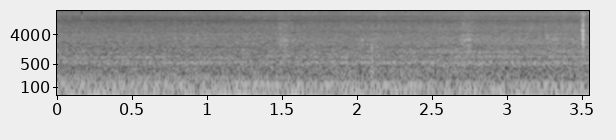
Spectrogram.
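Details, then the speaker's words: Stock unmodified 2006 Chrysler 300 Limited AWD, under 30,000 miles, heard from the rear at the exhaust: low even rumble at idle with no ticks, misses or rasp, normal healthy idle. "Doesn't appear that anything has been modified. Sounds as you would expect. A stock 2006 Chrysler 300 Limited to"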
